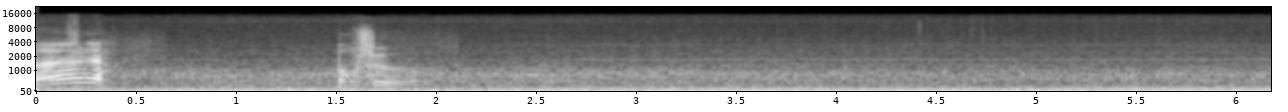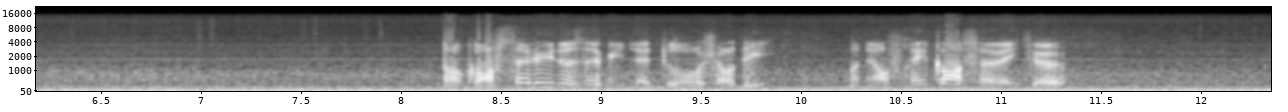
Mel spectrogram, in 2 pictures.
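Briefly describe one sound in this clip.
A man speaks through a headset intercom.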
